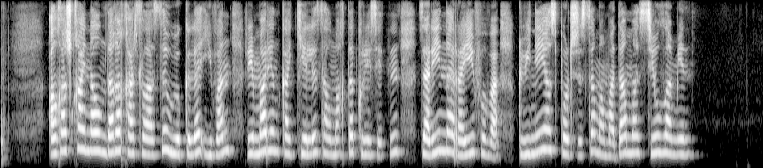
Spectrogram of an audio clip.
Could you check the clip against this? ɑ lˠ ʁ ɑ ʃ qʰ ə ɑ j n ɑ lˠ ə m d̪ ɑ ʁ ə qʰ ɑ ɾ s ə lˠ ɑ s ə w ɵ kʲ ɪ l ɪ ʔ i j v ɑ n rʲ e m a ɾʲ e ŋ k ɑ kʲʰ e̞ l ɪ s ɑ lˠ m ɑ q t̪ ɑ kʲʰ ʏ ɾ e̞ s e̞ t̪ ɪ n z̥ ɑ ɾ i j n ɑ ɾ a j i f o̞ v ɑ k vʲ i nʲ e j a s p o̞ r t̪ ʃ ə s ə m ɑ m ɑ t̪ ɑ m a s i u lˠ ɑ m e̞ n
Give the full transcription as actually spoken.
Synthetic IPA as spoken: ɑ lˠ ʁ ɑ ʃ q ə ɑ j n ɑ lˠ ə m d̪ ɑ ʁ ə qʰ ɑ ɾ s ə lˠ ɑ s ə w ɵ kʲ ɪ l ɪ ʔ i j v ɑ n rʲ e m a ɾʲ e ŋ k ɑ kʲʰ e̞ l ɪ s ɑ lˠ m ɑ q t̪ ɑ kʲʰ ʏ ɾ e̞ s e̞ t̪ ɪ n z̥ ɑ ɾ i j n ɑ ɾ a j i f o̞ v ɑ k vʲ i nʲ e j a s p o̞ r t̪ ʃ ə s ə m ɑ m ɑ d̪ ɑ m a s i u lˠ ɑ m e̞ n

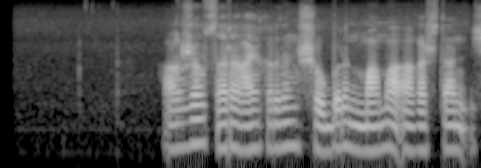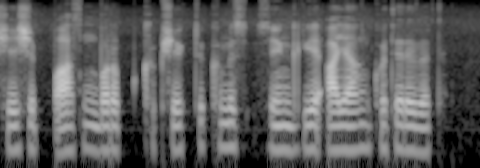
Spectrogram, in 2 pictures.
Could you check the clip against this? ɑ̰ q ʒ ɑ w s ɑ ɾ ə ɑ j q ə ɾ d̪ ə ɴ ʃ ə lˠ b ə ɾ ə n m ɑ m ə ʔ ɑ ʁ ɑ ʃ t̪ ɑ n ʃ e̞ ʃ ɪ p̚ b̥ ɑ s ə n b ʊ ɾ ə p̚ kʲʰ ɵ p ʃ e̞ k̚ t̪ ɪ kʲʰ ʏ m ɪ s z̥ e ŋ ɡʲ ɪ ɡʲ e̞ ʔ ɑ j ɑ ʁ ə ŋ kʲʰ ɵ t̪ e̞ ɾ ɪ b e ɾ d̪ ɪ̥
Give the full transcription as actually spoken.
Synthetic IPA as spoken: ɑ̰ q ʒ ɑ w s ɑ ɾ ə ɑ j q ə ɾ d̪ ə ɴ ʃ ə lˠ b ə ɾ ə n m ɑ m ɑ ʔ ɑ ʁ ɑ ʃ t̪ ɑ n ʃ e̞ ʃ ɪ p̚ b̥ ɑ s ə n b ʊ ɾ ə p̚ kʲʰ ɵ p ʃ e̞ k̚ t̪ ɪ kʲʰ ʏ m ɪ s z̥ e ŋ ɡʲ ɪ ɡʲ e̞ ʔ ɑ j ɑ ʁ ə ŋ kʲʰ ɵ t̪ e̞ ɾ ɪ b e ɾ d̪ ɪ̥

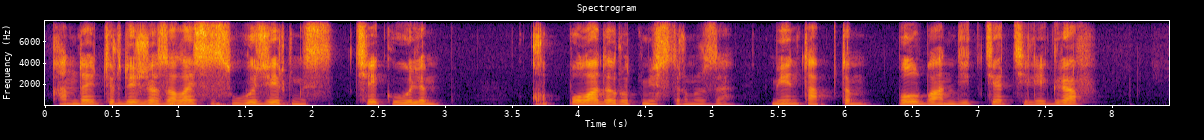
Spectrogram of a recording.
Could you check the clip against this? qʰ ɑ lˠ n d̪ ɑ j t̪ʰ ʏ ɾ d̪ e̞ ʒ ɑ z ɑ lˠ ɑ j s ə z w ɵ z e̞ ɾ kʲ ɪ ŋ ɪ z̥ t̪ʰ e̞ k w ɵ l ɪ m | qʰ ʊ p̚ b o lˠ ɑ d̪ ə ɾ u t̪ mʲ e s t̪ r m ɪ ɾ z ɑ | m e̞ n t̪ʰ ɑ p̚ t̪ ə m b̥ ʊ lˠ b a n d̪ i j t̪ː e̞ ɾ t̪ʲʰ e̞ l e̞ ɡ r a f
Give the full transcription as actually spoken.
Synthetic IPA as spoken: qʰ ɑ n d̪ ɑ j t̪ʰ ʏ ɾ d̪ e̞ ʒ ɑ z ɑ lˠ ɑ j s ə z w ɵ z e̞ ɾ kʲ ɪ ŋ ɪ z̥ t̪ʰ e̞ k w ɵ l ɪ m | qʰ ʊ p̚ b o lˠ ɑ d̪ ə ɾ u t̪ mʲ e s t̪ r m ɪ ɾ z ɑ | m e̞ n t̪ʰ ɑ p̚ t̪ ə m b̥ ʊ lˠ b a n d̪ i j t̪ː e̞ ɾ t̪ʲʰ e̞ l e̞ ɡ r a f

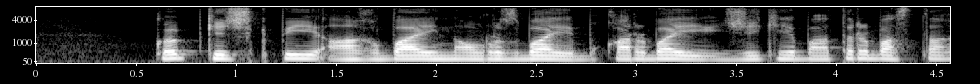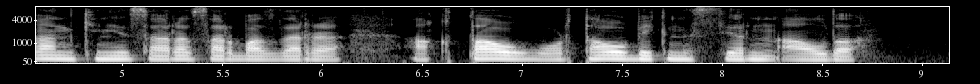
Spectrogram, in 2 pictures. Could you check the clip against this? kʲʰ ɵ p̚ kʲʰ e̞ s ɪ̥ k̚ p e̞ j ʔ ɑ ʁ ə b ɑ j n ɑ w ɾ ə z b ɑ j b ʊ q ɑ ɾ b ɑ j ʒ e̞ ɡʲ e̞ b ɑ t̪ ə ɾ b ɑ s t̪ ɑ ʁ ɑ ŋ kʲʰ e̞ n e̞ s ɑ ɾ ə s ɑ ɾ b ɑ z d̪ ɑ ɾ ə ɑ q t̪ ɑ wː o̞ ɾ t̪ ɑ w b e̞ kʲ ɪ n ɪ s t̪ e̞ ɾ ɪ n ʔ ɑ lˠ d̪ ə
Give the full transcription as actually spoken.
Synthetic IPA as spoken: kʲʰ ɵ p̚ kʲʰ e̞ ʃ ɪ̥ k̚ p e̞ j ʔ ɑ ʁ ə b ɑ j n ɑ w ɾ ə z b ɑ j b ʊ q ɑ ɾ b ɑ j ʒ e̞ kʲ e̞ b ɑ t̪ ə ɾ b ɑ s t̪ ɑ ʁ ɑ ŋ kʲʰ e̞ n e̞ s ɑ ɾ ə s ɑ ɾ b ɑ z d̪ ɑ ɾ ə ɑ q t̪ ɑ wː o̞ ɾ t̪ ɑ w b e̞ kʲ ɪ n ɪ s t̪ e̞ ɾ ɪ n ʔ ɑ lˠ d̪ ə

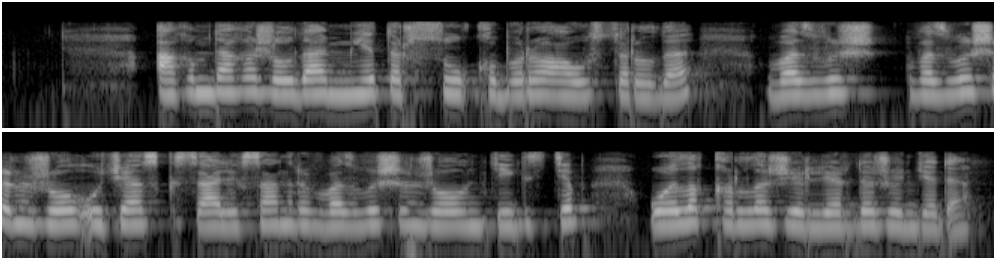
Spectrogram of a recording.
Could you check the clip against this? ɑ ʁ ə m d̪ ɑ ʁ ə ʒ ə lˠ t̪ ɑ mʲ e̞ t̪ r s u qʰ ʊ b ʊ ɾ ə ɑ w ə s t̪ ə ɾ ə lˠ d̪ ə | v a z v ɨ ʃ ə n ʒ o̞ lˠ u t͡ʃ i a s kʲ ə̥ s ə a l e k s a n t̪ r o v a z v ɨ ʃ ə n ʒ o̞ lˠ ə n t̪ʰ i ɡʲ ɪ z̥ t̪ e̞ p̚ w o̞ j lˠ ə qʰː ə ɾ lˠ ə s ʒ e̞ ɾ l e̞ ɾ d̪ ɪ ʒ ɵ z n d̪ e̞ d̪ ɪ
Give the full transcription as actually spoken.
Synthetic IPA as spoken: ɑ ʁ ə m d̪ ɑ ʁ ə ʒ ə lˠ d̪ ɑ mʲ e̞ t̪ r s u qʰ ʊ b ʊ ɾ ə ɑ w ə s t̪ ə ɾ ə lˠ d̪ ə | v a z v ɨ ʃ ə n ʒ o̞ lˠ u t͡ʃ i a s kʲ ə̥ s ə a l e k s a n d̪ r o v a z v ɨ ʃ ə n ʒ o̞ lˠ ə n t̪ʰ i ɡʲ ɪ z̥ t̪ e̞ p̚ w o̞ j lˠ ə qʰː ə ɾ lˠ ə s ʒ e̞ ɾ l e̞ ɾ d̪ ɪ ʒ ɵ n d̪ e̞ d̪ ɪ

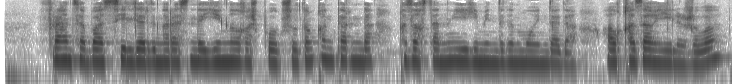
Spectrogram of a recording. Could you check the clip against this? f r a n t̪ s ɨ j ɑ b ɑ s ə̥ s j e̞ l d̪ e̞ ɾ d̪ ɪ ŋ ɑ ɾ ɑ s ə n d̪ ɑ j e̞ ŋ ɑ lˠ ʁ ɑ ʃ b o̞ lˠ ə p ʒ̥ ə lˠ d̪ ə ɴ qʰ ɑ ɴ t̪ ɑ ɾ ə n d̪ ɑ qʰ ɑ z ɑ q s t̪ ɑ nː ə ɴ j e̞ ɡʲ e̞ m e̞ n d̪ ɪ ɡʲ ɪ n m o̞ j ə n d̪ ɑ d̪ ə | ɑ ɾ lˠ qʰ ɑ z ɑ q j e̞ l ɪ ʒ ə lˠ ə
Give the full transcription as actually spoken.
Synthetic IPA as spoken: f r a n t̪ s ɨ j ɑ b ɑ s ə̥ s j e̞ l d̪ e̞ ɾ d̪ ɪ ŋ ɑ ɾ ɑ s ə n d̪ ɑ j e̞ ŋ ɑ lˠ ʁ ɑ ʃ b o̞ lˠ ə p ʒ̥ ə lˠ d̪ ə ɴ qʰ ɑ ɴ t̪ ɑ ɾ ə n d̪ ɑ qʰ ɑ z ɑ q s t̪ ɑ nː ə ɴ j e̞ ɡʲ e̞ m e̞ n d̪ ɪ ɡʲ ɪ n m o̞ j ə n d̪ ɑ d̪ ə | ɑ lˠ qʰ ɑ z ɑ q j e̞ l ɪ ʒ ə lˠ ə

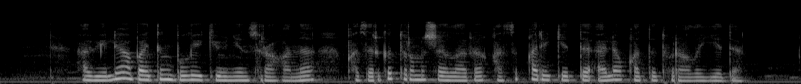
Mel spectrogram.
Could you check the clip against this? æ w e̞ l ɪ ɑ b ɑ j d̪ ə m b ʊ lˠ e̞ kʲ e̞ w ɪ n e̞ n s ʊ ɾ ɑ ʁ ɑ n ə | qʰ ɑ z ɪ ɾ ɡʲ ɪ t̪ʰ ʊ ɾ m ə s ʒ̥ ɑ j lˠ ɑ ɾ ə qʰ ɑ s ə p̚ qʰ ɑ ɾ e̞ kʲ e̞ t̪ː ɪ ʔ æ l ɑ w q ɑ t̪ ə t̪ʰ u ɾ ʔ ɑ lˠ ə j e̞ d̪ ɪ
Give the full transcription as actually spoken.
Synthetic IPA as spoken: æ w e̞ l ɪ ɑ b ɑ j d̪ ə ɴ b ʊ lˠ e̞ kʲ e̞ w ɪ n e̞ n s ʊ ɾ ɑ ʁ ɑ n ə | qʰ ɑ z ɪ ɾ ɡʲ ɪ t̪ʰ ʊ ɾ m ə s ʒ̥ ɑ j lˠ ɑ ɾ ə qʰ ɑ s ə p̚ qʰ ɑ ɾ e̞ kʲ e̞ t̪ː ɪ ʔ æ l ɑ w q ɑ t̪ ə t̪ʰ u ɾ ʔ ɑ lˠ ə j e̞ d̪ ɪ

